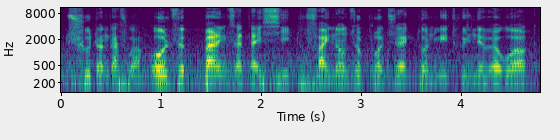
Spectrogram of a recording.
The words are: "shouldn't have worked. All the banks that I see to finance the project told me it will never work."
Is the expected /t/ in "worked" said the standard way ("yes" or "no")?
no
